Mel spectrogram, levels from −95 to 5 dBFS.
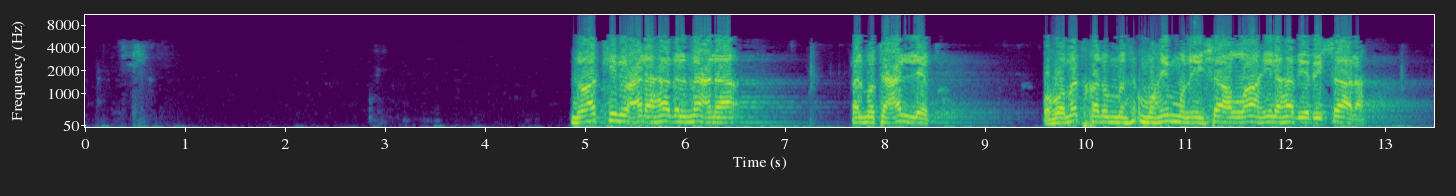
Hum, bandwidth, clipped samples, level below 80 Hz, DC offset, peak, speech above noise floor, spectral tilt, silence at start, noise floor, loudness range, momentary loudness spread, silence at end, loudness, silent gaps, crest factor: none; 11 kHz; 1%; -34 dBFS; under 0.1%; 0 dBFS; 76 dB; -6 dB/octave; 4.85 s; -82 dBFS; 5 LU; 6 LU; 0.5 s; -6 LUFS; none; 10 dB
